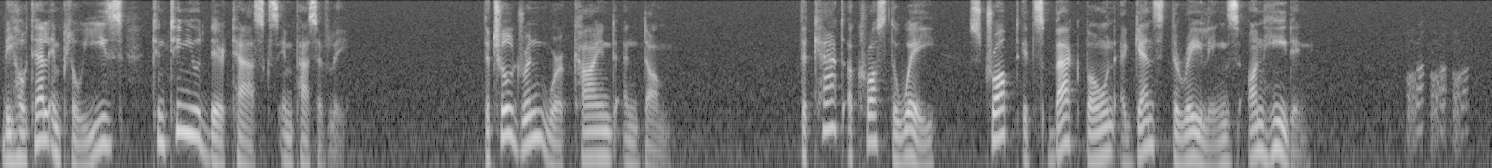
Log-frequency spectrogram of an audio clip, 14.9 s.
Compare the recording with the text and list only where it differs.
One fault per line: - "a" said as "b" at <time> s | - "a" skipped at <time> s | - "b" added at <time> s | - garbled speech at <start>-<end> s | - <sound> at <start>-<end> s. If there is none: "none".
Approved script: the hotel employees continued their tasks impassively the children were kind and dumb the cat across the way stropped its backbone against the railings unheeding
- laugh at 14.1-14.7 s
